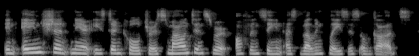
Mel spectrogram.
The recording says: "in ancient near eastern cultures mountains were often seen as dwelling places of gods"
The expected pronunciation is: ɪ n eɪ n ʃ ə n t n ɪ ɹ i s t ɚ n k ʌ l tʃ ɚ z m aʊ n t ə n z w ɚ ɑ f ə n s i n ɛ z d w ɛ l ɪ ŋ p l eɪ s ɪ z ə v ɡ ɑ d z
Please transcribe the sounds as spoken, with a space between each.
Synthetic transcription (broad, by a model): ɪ n eɪ n ʃ ə n t n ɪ ɹ i s t ɚ n k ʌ l tʃ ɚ s m aʊ n t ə n s w ɚ ɑ f ə n s i n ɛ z d w ɛ l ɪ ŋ p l eɪ s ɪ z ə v ɡ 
